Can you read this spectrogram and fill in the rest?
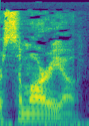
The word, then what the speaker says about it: Samaria: And they probably did everything they could to avoid going deep into the heart of Samaria, or Samaria, as more properly pronounced.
